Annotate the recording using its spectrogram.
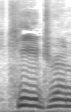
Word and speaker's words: Kidron: That brook Kidron there, it's pronounced Cedron in the Greek, Kidron in the Hebrew.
